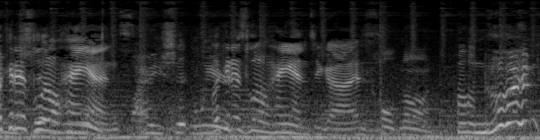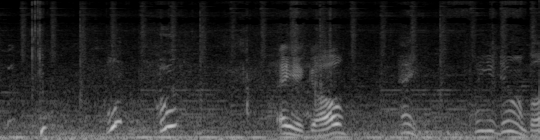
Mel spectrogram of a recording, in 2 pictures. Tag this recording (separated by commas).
alligators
